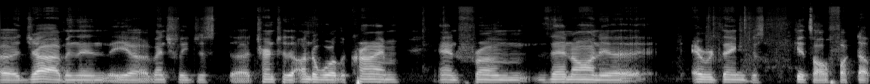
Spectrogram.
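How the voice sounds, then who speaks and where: A man's fairly low voice in an American accent, with monotone, flat intonation. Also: moderate pace. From Texas, Houston. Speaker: comic book creator pitching a campaign. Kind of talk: casual chat.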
